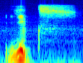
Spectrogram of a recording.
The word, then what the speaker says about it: yeeks: And then the Unimouthian would be yeeks. So you got kind of the hooks with the O and yeeks with the E sound.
